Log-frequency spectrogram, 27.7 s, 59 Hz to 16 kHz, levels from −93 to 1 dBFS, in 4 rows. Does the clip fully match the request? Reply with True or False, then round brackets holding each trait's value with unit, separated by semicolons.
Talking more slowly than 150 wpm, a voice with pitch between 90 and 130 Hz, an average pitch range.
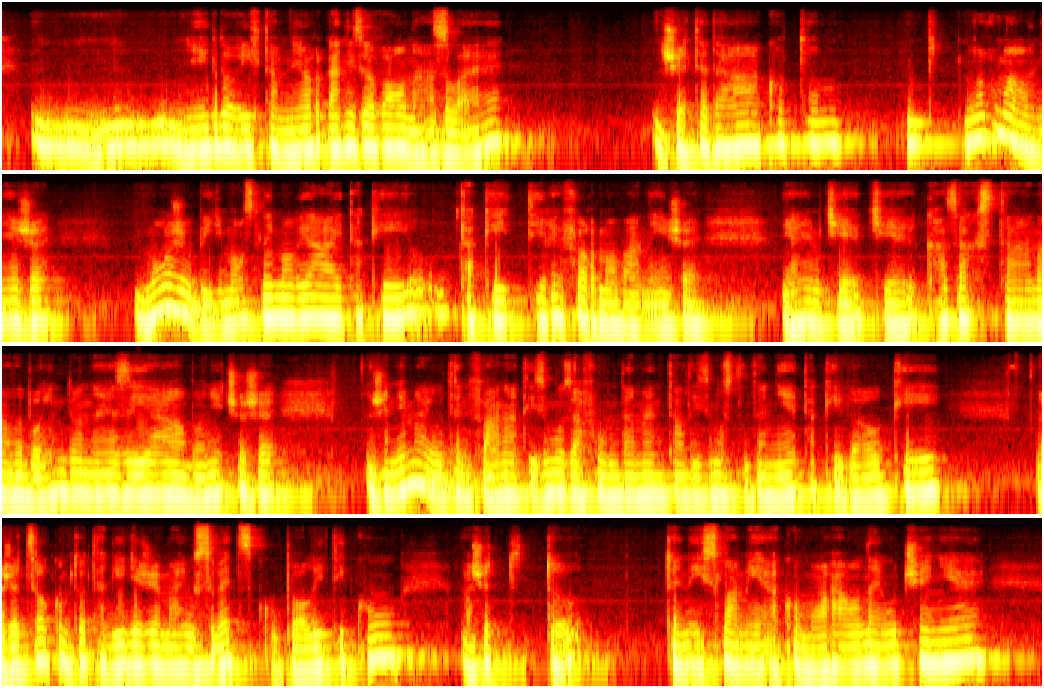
True (125 wpm; 120 Hz; 3.1 semitones)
